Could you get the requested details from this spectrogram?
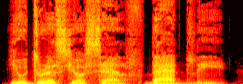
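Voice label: Hello, Vo; Morrowind GOTY GOG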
